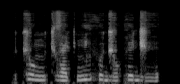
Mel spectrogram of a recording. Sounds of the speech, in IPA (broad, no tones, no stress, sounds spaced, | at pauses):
t͡ʃ o ŋ u t͡ʃ z æ t͡ʃ ŋ i lʲ θ u d͡ʒ o k e d͡ʒ e̤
